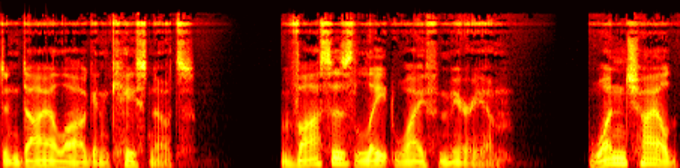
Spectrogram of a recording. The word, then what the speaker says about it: Voss: Pronunciations. Nephilim. En FF lim. Custodes silenti. Custodes silenti. Paracus. Paracus. Voss.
